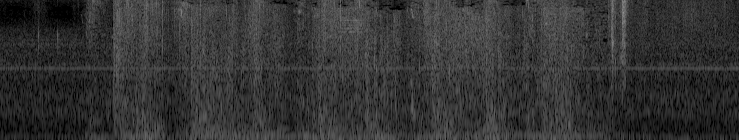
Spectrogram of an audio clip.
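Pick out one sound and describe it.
A pickaxe strikes wood again and again.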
